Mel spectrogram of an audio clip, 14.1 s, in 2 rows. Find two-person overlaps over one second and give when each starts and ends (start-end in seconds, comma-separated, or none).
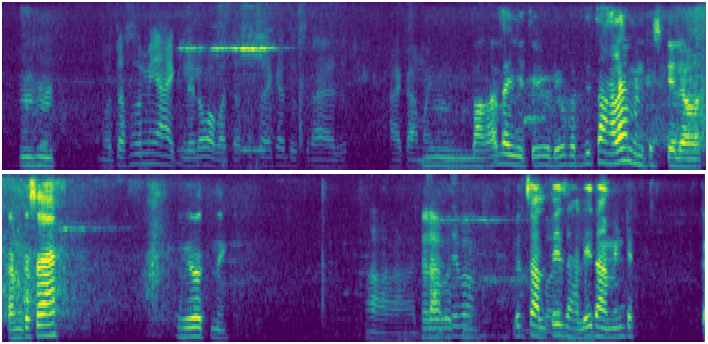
none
